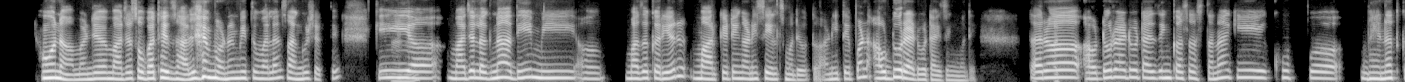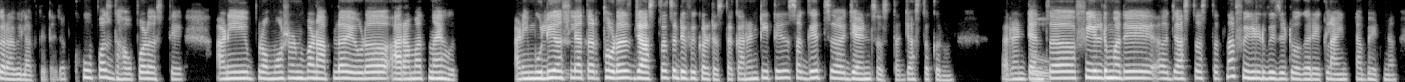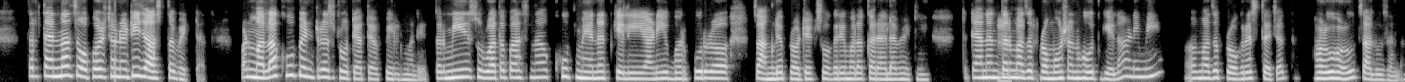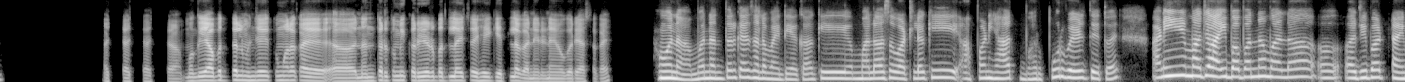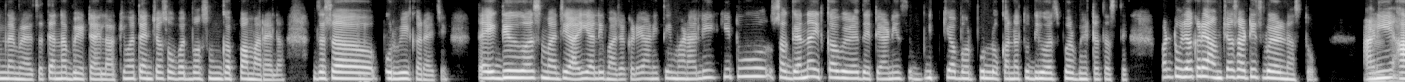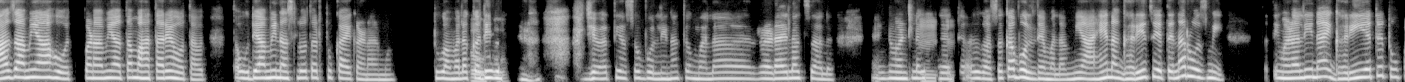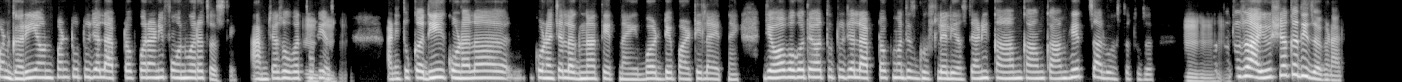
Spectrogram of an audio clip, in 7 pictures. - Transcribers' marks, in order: laughing while speaking: "झालंय"; in English: "आउटडोअर एडव्हर्टायझिंगमध्ये"; in English: "आउटडोअर एडव्हर्टायझिंग"; in English: "डिफिकल्ट"; in English: "फील्डमध्ये"; in English: "फील्ड विजिट"; in English: "क्लाइंटना"; in English: "ऑपॉर्च्युनिटी"; in English: "प्रोग्रेस"; laughing while speaking: "वेळ देणार?"; chuckle; trusting: "जेव्हा ती असं बोलली ना तर मला अ, रडायलाच आलं"
- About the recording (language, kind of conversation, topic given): Marathi, podcast, करिअर बदलताना तुला सगळ्यात मोठी भीती कोणती वाटते?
